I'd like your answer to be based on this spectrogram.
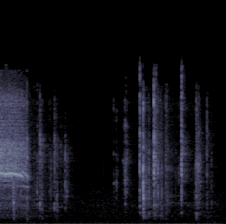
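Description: Computer keyboard typing while writing up ANOVA results, a quiet irregular patter of light key clicks in short bursts, close and faint with no talking.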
